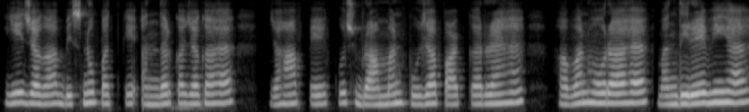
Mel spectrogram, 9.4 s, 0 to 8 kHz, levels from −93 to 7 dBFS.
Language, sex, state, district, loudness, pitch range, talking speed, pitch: Hindi, female, Bihar, Gaya, -30 LUFS, 235-265 Hz, 160 wpm, 250 Hz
